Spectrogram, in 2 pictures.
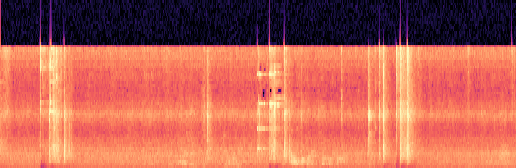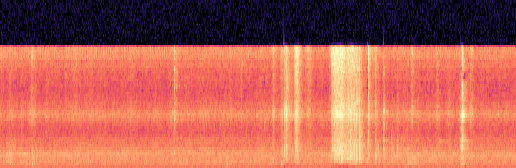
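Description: Metal tools clink and clatter in a tray.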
